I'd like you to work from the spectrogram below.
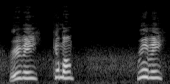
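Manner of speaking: shouting the dog's name, high and loud; calling the dog. Real, not acted. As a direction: call out to a dog across a field.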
